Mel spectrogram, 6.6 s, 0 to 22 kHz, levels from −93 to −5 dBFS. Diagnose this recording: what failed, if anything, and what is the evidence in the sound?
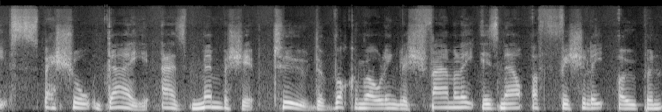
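Gain pumping runs through the whole speech recording. The room's background noise sits about 36 dB below the speech, and the gain is pulled down under each loud syllable, a level swing of around 15 dB, and the speech sounds squashed. The likely cause is input gain set far too high at the microphone stage, with a fast limiter or compressor in the processing chain clamping each peak. A noise gate would cut the gaps to silence instead of lifting them.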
